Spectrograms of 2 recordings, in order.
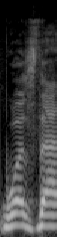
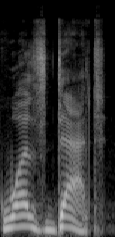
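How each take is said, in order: First: 'That' begins with a soft th sound. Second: 'That' begins with a hard d sound.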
